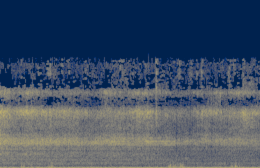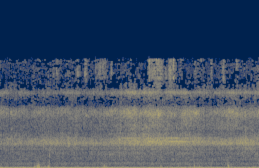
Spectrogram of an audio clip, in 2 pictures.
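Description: Train rumbling: a steady low rumble and hum with scattered short knocks.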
